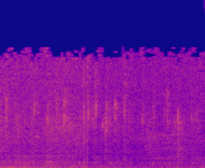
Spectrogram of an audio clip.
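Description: Quiet room tone with a low hum and faint, scattered light taps and clicks.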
